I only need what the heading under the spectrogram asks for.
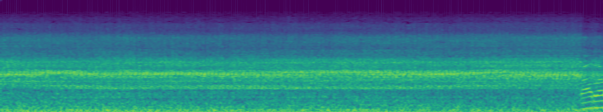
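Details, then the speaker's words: Hyundai Grand Starex diesel at idle: constant high whine with gritty rasp, like grinding or a failing bearing mixed with a dry power-steering pump; timing chain initially suspected, worn idler pulley bearing. "yung narinig niyo mga boss parang ah kumakayod or bearing na sira na naghalong power steering ang tunog na walang laman"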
